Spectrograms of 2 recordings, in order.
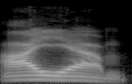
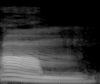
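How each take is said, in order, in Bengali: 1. দুটো পূর্ণ শব্দ, I আর am, বলা হচ্ছে। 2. শুধু একটা হ্রস্ব am ধ্বনি বলা হয়। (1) "আই এর সাথে কি করি আমরা?" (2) "অথবা অনেক সময় বলা যায় আম।"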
